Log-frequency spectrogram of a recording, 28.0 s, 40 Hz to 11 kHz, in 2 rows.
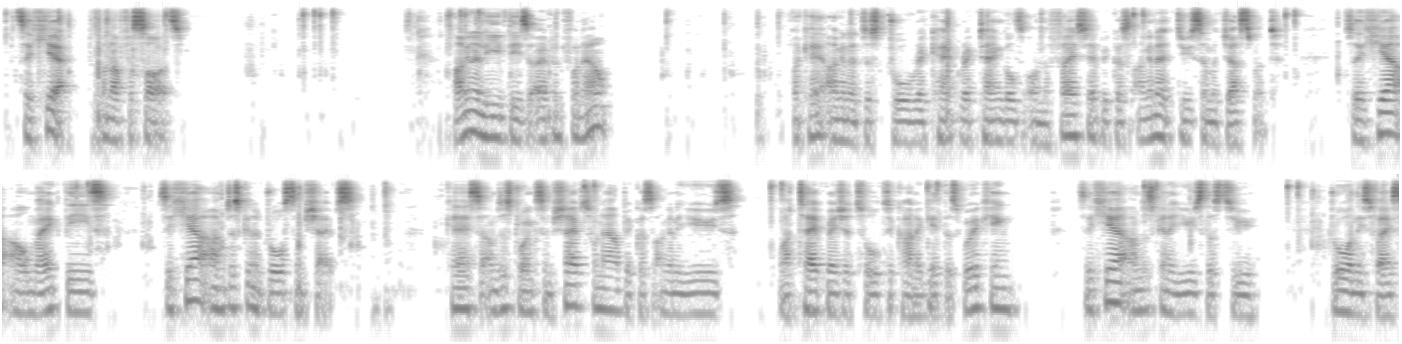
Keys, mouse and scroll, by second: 0.4 scroll up 1, 1.1-1.5 scroll down 2, 1.5 Escape, 1.6 click, 2.4 scroll down 1, 2.6 Escape, 2.9 scroll up 1, 3.0 click, 3.8-4.2 scroll up 1, 4.2 scroll down 1, 4.4 Escape, 4.5 click, 5.1 scroll up 1, 5.6-6.8 middle drag, 7.2 scroll up 1, 7.8-8.8 middle drag, 8.8 scroll down 1, 9.8 middle click, 11.4 click, 13.3 scroll up 1, 14.8 click, 15.1-15.6 scroll down 2, 16.0 scroll up 1, 17.5 scroll down 1, 18.4 scroll up 1, 19.8-27.1 drag, 27.1 scroll down 1, 27.8 middle click.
